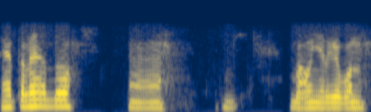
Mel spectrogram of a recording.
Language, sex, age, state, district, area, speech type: Santali, male, 18-30, West Bengal, Bankura, rural, conversation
